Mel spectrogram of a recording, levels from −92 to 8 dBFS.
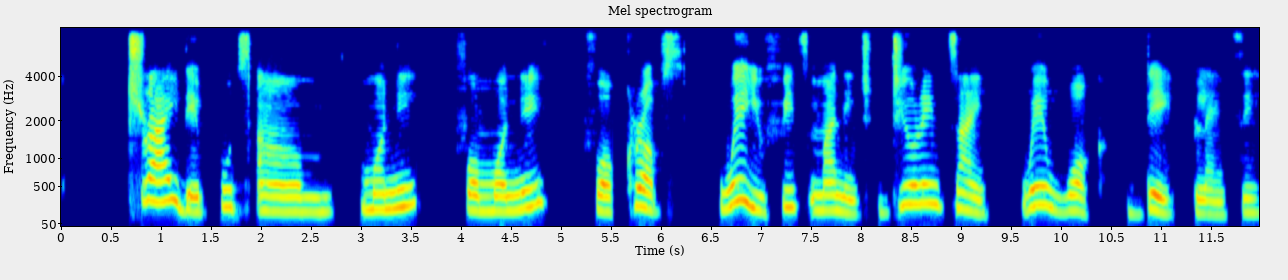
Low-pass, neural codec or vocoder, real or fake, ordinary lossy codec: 7.2 kHz; none; real; none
